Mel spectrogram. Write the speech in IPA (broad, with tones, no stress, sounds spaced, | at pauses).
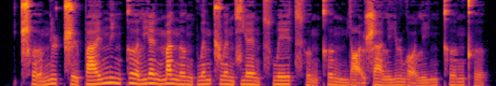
ʈ͡ʂʰ ɤ̰˨˩ n̪ y˥˩ ʈ͡ʂ ɻ̩˨˩ p a˧˥ ɪ̯ n̪ i˥˧ ŋ k ɤ˥˧ l j ɛ˥˧ n m a˥˧ n ɤ˥˩ ŋ p w ə˥ n ʈ͡ʂ w ə˥˧ n ɕ j ɛ˥˩ n t͡sʰ w e˥ ɪ̯ t͡sʰ ʊ̰˨˩ ŋ kʰ ɤ˥˩ ŋ m j ɑ̰˨˩ ʊ̯ ʂ ä˥˩ l i˧˥ ɻ w ɔ̰˨˩ l i˧˥ ŋ kʰ ɤ˥ ŋ t̪ʰ ɤ˨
